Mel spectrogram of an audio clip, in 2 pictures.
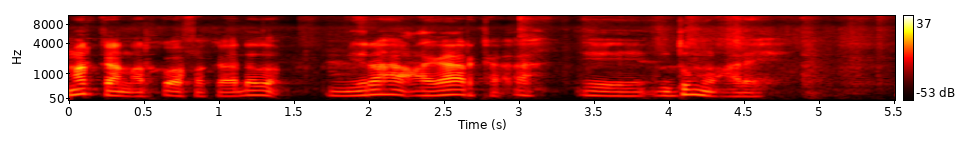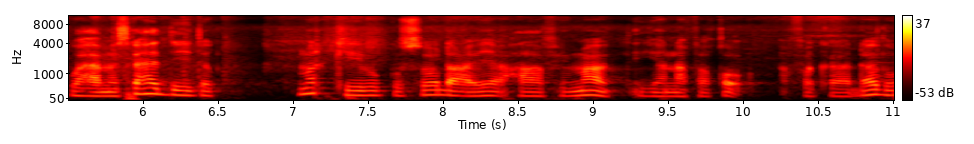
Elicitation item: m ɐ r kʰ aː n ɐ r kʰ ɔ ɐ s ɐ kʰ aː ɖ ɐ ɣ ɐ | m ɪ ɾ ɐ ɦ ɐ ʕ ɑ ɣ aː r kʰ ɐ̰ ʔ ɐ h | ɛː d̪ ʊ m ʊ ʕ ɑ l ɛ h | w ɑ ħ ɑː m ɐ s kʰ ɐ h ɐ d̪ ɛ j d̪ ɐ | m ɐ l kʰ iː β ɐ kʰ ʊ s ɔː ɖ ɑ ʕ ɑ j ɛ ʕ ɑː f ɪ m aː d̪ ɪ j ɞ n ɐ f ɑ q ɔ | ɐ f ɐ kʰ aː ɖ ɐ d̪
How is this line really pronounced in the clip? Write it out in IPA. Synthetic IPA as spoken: m ɐ r kʰ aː n ɐ r kʰ ɔ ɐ f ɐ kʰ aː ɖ ɐ ð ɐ | m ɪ ɾ ɐ ɦ ɐ ʕ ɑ ɣ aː r kʰ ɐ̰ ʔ ɐ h | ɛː d̪ ʊ m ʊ ʕ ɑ l ɛ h | w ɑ ħ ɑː m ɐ s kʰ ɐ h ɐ d̪ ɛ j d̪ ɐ | m ɐ r kʰ iː β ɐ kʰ ʊ s ɔː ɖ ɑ ʕ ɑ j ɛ ʕ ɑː f ɪ m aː d̪ i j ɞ n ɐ f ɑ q ɔ | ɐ f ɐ kʰ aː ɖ ɐ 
